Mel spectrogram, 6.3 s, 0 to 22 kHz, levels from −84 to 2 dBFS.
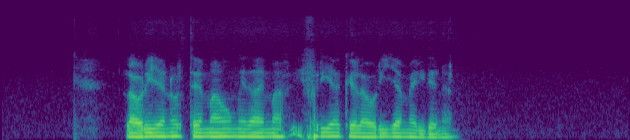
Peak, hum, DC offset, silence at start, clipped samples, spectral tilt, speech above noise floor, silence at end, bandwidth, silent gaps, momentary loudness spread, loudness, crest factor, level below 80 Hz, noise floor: -4 dBFS; none; under 0.1%; 1.25 s; under 0.1%; -10.5 dB/octave; 49 dB; 1.75 s; 4 kHz; none; 8 LU; -18 LUFS; 16 dB; -44 dBFS; -66 dBFS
